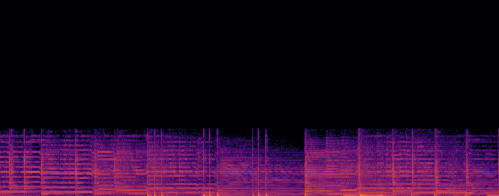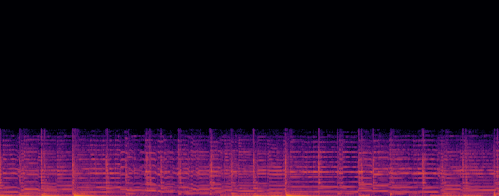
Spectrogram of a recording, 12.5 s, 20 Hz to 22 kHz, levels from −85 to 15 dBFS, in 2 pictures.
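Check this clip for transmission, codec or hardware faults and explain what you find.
No transmission, codec or hardware fault can be heard here, and the signal comes through with its level, timing and frequency content intact.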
